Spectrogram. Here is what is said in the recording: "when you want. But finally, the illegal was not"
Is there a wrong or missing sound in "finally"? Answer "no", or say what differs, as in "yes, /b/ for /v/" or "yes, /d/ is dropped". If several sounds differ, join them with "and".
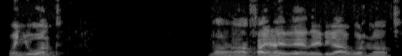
yes, /l/ is dropped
